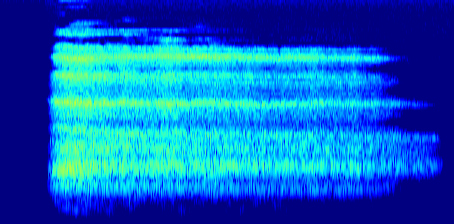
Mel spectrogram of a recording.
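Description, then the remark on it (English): A single long, steady whooshing exhale through the mouth during a breathing exercise, exhaling completely with the tongue pressing into the top of the teeth; breathy and airy, lasting about four seconds before tapering off. No talking during it. “Let's begin by exhaling completely through your mouth, making a whooshing sound.”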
